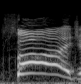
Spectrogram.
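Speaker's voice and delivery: sudden loud high yell; frustrated shout. Real, not acted. Runs out of cobblestone.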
